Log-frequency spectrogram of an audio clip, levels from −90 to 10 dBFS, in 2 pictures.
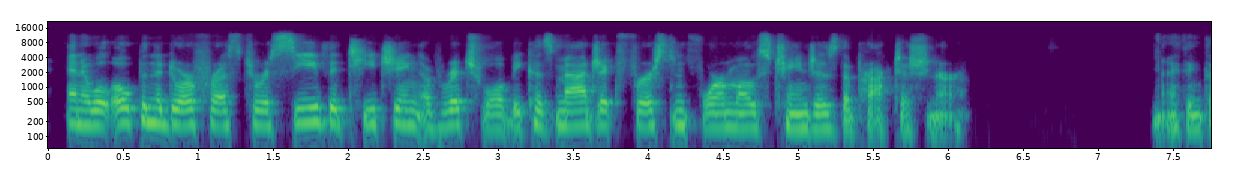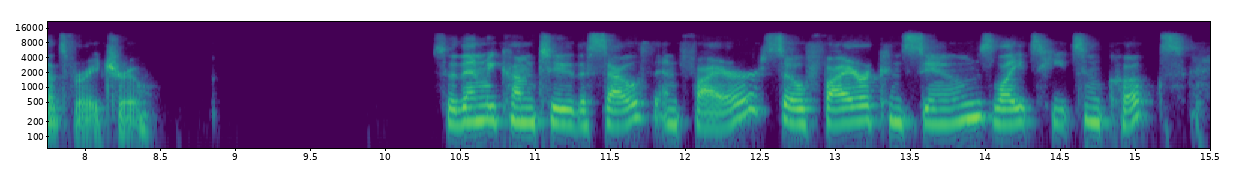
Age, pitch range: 30-49, 155-185 Hz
